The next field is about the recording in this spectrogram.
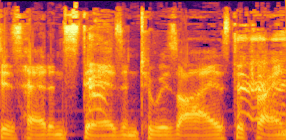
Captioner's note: Scrappy squawks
